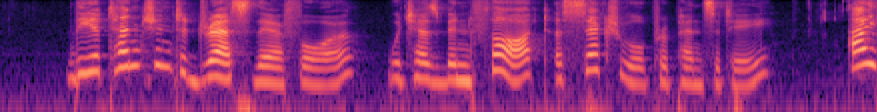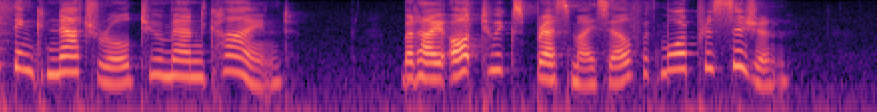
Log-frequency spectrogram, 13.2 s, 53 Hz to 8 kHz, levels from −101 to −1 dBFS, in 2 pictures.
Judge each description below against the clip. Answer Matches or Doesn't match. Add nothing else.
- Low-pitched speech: Doesn't match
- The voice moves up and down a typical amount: Doesn't match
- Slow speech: Matches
